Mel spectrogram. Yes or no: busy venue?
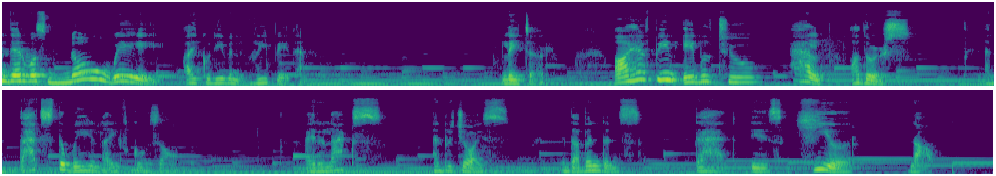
no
